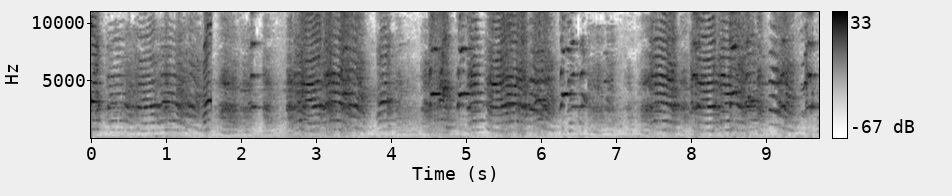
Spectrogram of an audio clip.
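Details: Galah cockatoo calling to stimulate a female to mate: loud, harsh, rasping screeches in long wavering bursts, with brief gaps between, plus a faint low hum beneath.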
